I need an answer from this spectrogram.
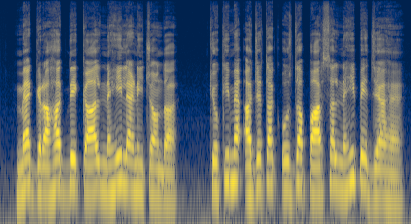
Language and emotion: Punjabi, fearful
